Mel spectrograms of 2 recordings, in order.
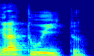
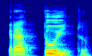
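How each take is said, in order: First: The stress falls on a different syllable. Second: The stress falls on the syllable 'tu'. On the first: The speaker calls it wrong. "não é gratuito" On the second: The speaker calls it right. "o acento tá no U"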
